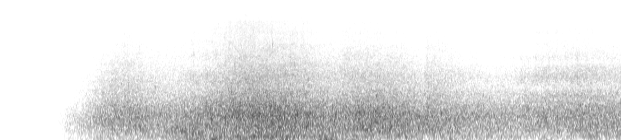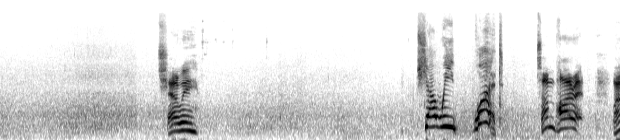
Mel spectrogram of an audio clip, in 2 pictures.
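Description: Waves wash gently onto a shore outdoors.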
